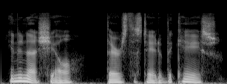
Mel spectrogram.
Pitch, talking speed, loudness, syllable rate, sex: 100 Hz, 265 wpm, -18 LUFS, 6.5 syllables/s, male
